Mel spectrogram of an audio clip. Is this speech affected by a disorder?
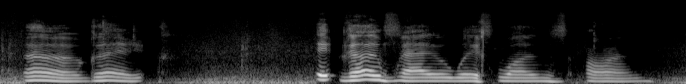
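Yes: cerebral palsy; affects voice.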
